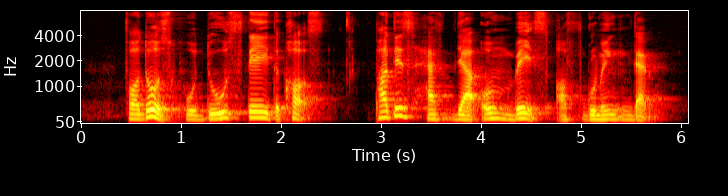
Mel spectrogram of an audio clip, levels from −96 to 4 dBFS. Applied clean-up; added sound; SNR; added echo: neural mask model Resemble Enhance denoiser.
